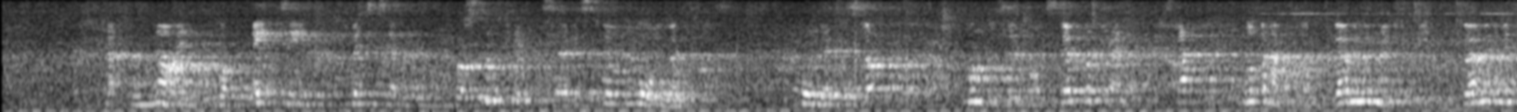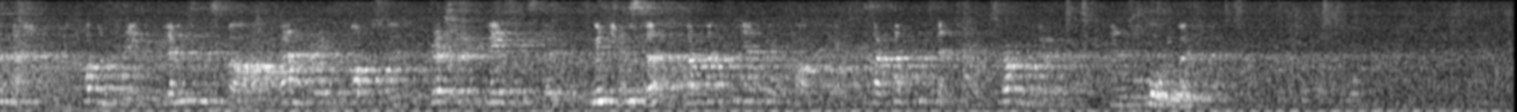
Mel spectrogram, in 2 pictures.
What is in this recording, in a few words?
station announcement manchester piccadilly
